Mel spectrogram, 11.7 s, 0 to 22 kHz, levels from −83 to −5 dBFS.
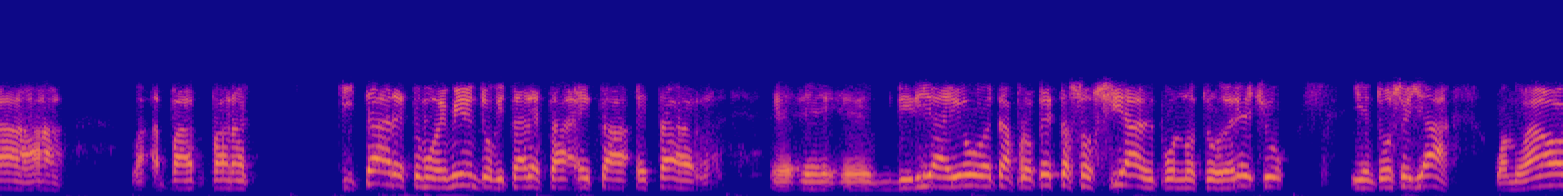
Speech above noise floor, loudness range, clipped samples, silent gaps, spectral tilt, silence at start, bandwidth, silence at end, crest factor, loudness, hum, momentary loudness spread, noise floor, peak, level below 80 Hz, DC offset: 48 dB; 3 LU; under 0.1%; none; -5.5 dB/octave; 0 s; 4.5 kHz; 0 s; 16 dB; -32 LUFS; none; 11 LU; -80 dBFS; -16 dBFS; -88 dBFS; under 0.1%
